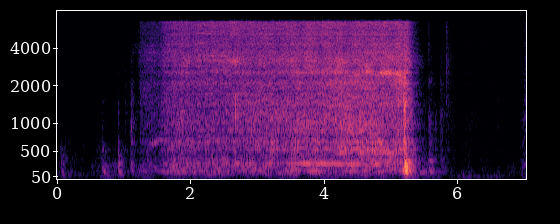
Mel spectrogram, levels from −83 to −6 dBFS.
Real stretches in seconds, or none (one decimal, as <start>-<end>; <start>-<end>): 0.0-0.4; 2.1-2.6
